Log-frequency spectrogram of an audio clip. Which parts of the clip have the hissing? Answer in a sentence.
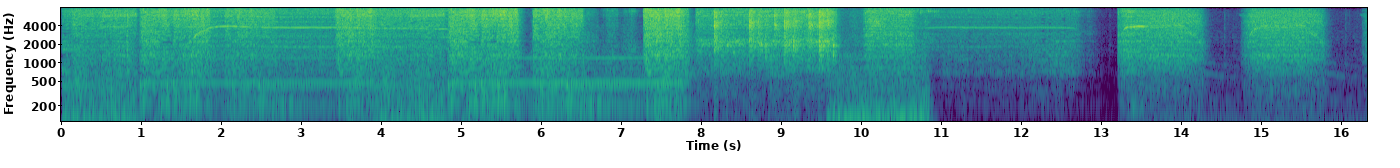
The hissing can be heard from 0.0 to 10.8 s.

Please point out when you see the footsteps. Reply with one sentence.
You can't hear the footsteps here.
